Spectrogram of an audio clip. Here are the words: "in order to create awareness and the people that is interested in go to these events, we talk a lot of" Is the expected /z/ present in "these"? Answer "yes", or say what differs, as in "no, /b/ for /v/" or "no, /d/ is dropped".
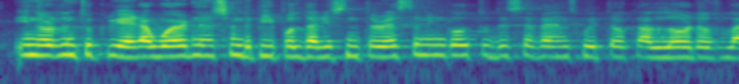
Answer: no, /s/ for /z/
